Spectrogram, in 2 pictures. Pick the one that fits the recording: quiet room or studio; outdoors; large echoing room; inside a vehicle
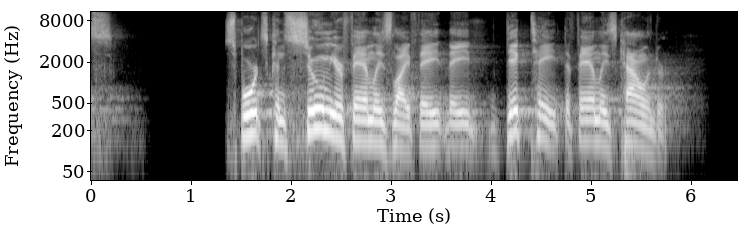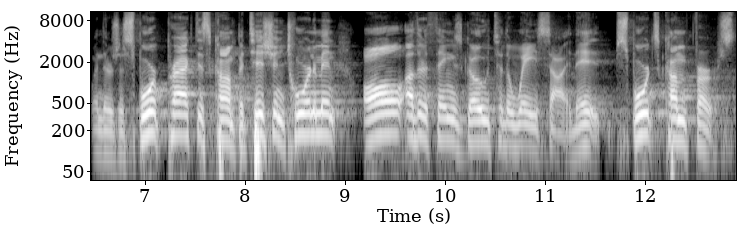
large echoing room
